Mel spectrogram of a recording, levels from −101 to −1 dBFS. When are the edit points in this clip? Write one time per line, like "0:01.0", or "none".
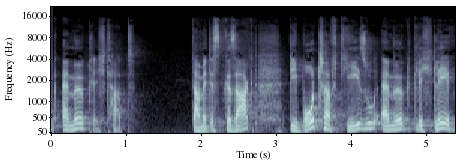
none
